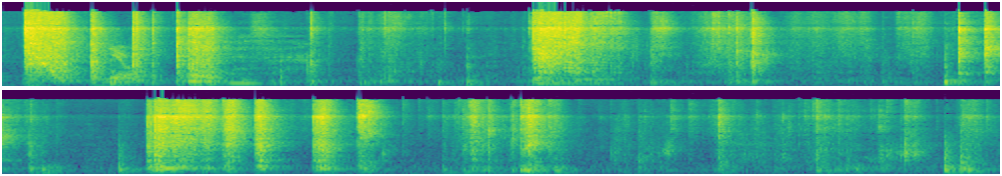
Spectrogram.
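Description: Packing tape pulled off its roll in several noisy pulls of a second or so each and pressed onto a cardboard box.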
